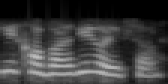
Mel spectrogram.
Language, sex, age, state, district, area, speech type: Assamese, female, 18-30, Assam, Sivasagar, rural, conversation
